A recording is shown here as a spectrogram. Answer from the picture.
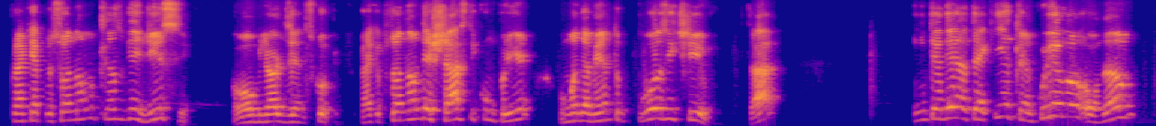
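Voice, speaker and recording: Pausing long and often, a man speaks at a moderate pace with a high pitch and lively intonation. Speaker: religious teacher. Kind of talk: lecture.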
